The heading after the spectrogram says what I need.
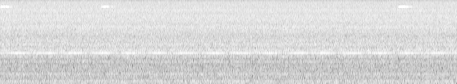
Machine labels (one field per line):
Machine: fan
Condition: normal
